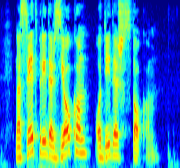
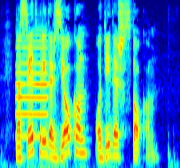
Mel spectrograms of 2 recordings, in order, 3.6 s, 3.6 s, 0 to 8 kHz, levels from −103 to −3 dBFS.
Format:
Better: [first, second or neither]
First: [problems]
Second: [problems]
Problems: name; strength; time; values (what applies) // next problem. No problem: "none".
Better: first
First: none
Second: background sound (Wind instrument, woodwind instrument); 5 dB below the speech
